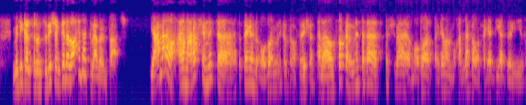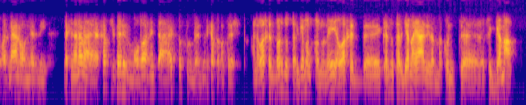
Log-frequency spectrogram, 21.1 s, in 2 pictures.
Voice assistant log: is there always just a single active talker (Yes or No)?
Yes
